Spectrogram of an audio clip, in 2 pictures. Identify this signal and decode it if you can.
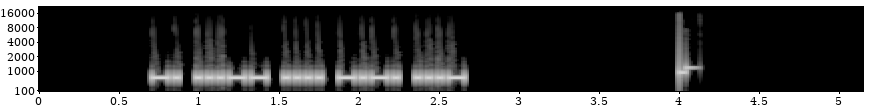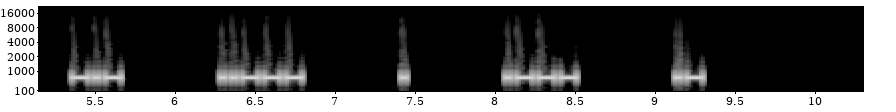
Morse code, heard as a keyed tone, about 36 wpm, spaced as for 18 wpm, 700 Hz. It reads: N3HCV K2EJA
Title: USA Call Signs - 5 Characters - 6x Character Spacing - 35wpm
